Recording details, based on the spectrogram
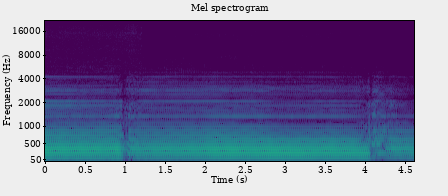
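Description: A bowed cello plays a sustained B on the G string with the third finger, a rich, steady tone with two brief bow changes.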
